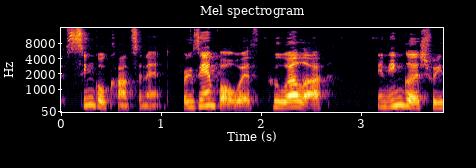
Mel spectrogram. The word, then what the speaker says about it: puella: it like a single consonant for example with puella in english we say puella quickly on the double l but in latin you want to say puella for guessing you'd want to say guess see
